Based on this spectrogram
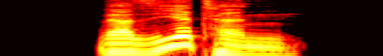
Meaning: inflection of versiert: 1. strong genitive masculine/neuter singular 2. weak/mixed genitive/dative all-gender singular 3. strong/weak/mixed accusative masculine singular 4. strong dative plural
- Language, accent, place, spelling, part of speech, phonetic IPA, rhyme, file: German, Germany, Berlin, versierten, adjective / verb, [vɛʁˈziːɐ̯tn̩], -iːɐ̯tn̩, De-versierten.ogg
